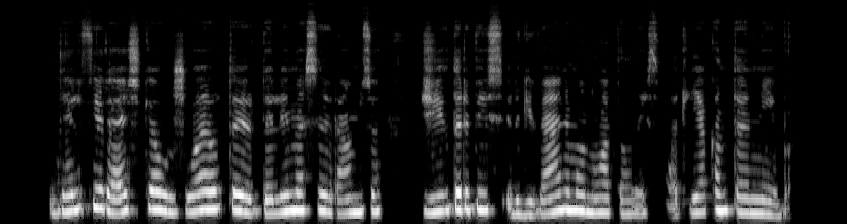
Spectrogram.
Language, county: Lithuanian, Vilnius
